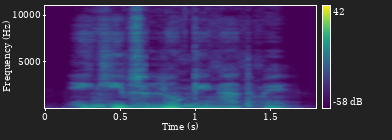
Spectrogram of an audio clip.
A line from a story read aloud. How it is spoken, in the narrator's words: whispered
